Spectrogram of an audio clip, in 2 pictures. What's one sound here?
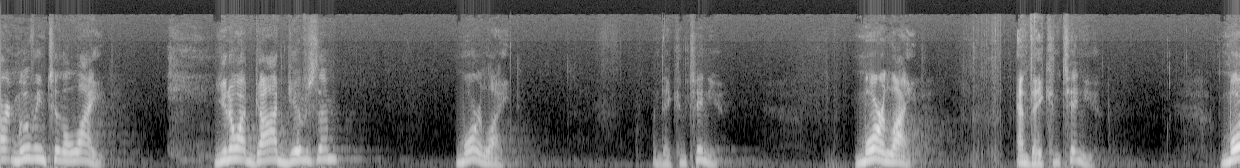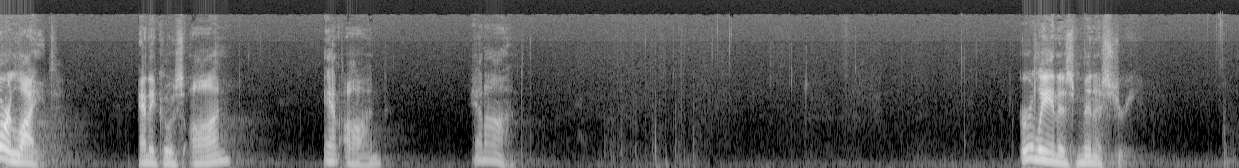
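An elderly man preaches with feeling through a microphone in a large room, pausing between phrases.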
